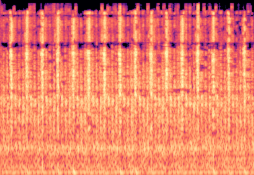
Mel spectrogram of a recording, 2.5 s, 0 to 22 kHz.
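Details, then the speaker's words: Peugeot 207 HDI diesel at idle: sharp regular hissing chuffs about five or six a second, loud and crisp, from leaking injector seals at cylinder 1; fix is replacing the injector seals after a diagnostic scan. "Donc là, on a le cylindre 1 qui est bien arrangé. Donc là, on va intervenir, remplacer les joints d'électeur pour résoudre le problème."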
